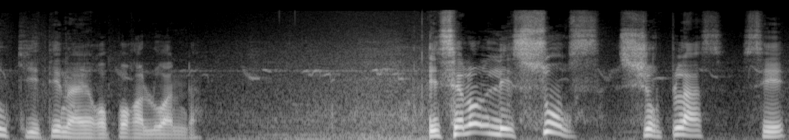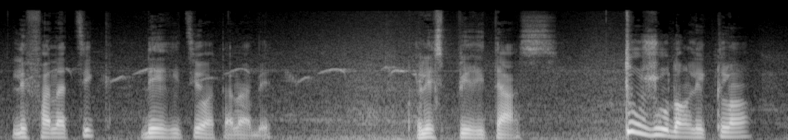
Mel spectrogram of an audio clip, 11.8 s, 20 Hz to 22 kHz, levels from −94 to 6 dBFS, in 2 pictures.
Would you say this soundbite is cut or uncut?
uncut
